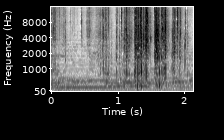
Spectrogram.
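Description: Foil trading-card pack wrapper crinkling as it is handled, in a run of crackles in the second half, over quiet background music with a steady tone.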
